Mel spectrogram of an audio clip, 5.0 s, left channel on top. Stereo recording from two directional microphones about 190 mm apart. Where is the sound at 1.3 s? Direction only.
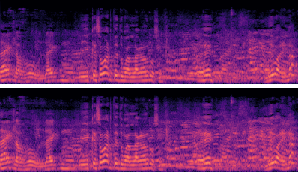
15° left (ahead or behind).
